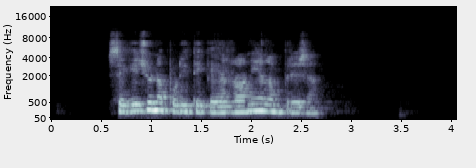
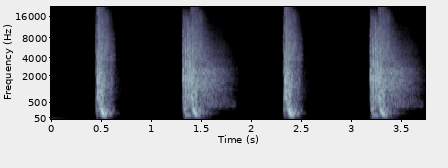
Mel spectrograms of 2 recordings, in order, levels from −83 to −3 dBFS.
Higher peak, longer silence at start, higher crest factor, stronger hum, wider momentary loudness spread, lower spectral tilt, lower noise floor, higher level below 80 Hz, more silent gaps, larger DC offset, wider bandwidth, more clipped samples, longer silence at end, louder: about the same, -8 dBFS vs -6 dBFS; first, 0.6 s vs 0.45 s; second, 18 dB vs 24 dB; neither; about the same, 10 LU vs 11 LU; first, -5.5 dB/octave vs -2 dB/octave; second, -85 dBFS vs under -90 dBFS; about the same, -74 dBFS vs -76 dBFS; neither; neither; second, 9.8 kHz vs over 20 kHz; neither; first, 1.35 s vs 0.1 s; about the same, -25 LUFS vs -27 LUFS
